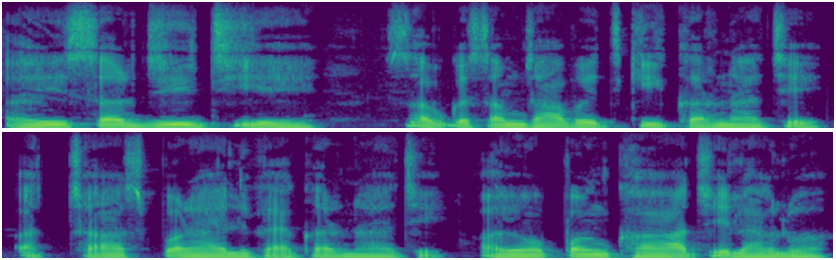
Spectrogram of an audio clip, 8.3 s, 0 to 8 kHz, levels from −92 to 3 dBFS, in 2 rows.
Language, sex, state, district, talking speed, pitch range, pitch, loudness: Angika, male, Bihar, Bhagalpur, 135 wpm, 125-135 Hz, 130 Hz, -23 LUFS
